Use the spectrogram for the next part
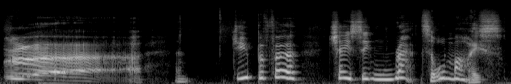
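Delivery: high, quick offer; eager kitten. A narrator's reading. Kitten offering Tiddles an apple, high and fast. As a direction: chirp it out eagerly.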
